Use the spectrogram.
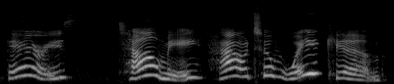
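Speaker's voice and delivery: calling out. Acted. Beauty calling fairies.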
